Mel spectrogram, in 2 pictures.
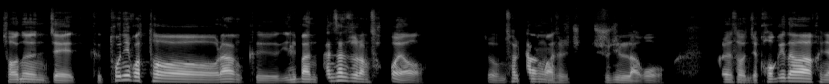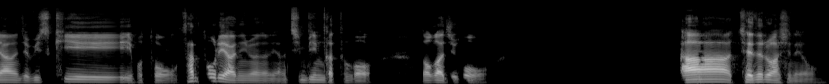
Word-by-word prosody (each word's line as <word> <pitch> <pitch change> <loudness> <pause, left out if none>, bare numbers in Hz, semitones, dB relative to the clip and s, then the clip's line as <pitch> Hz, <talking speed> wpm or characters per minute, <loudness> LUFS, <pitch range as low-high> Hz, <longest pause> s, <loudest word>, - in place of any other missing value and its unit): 저는 115 -1 -1
인제 95 -2 -1
그 - - -18
토닉 195 +1 0
워터랑 125 -7 +3
그 - - -13 0.2
일반 115 +3 -1
탄산수랑 165 -7 +1
섞어요, - - -2 0.6
좀 95 - -13
설탕 140 -3 -2
맛을 95 -4 -4
줄 - - -15
줄이려고. 105 -2 -7 0.5
그래서 115 -2 -4
인제 100 - -8
거기다가 145 0 +4
그냥 105 -3 -2
이제 100 - -11
위스키 110 -1 -3
보통 90 -2 -11
산토리 150 +1 0
아니면은 95 -2 -2
그냥 85 -1 -15
짐 105 - -6
빔 110 -2 -7
같은 - - -8
거 - - -6 0.5
넣어 - - -3
가지고 80 - -3 1.9
아 115 +1 +8
제대로 115 0 +2
하시네요. 80 -4 -5
115 Hz, 270 characters per minute, -27 LUFS, 100-130 Hz, 1.9 s, 아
